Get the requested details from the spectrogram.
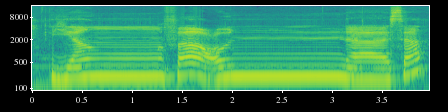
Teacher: नून पे शद आ गई तो फिर नून पे फिर से गुन्ना हो रहा है।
